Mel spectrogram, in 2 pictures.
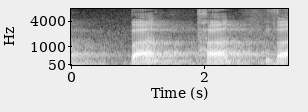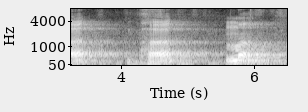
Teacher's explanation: उ पवर्ग प फ ब भ म, ये सारे का उच्चारण स्थान ओष्ठौ यानी दोनों ओठों की सहायता से करते हैं हम लोग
